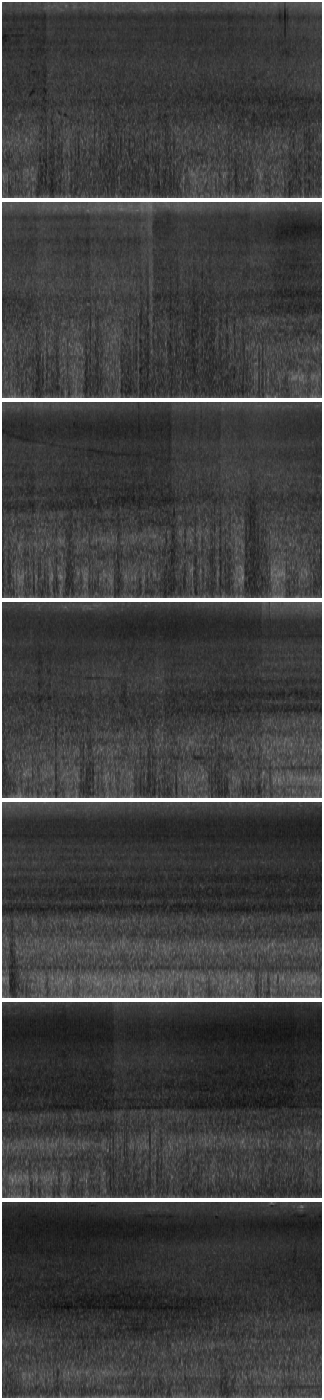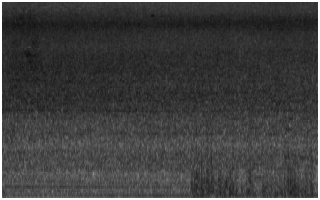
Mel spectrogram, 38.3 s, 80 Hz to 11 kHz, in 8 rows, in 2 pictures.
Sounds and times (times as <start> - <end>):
Vehicle: 0.0 - 38.3.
